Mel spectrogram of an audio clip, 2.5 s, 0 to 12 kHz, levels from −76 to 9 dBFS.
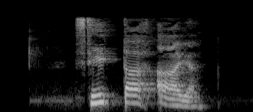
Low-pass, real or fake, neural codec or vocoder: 7.2 kHz; real; none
